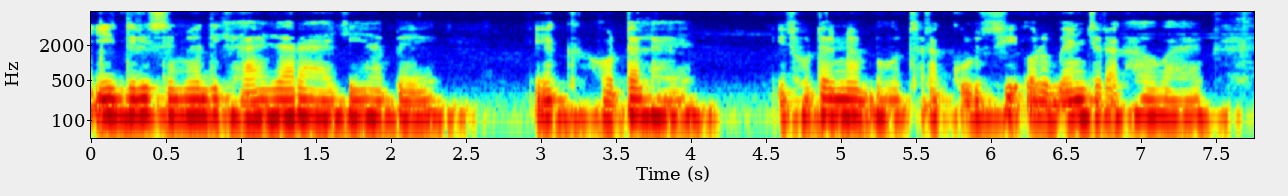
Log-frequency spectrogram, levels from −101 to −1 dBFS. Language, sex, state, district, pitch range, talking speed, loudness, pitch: Hindi, male, Jharkhand, Palamu, 110-120 Hz, 185 wpm, -17 LUFS, 115 Hz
